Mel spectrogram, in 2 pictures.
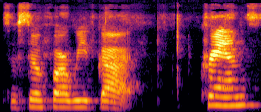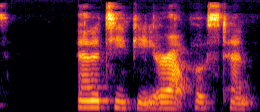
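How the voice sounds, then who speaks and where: A woman's voice: medium pitch, slow, a bit bright. Young woman calling bingo casually. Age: young adult. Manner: bingo caller announcing and repeating each item, instructional. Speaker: bingo caller, camp game host. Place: small room at home, indoors.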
